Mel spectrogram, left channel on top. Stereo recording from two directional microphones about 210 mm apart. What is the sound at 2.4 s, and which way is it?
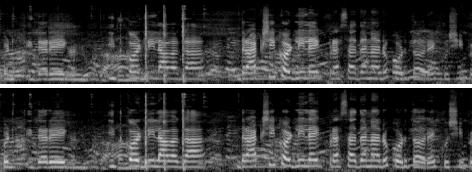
A woman's voice, 10° right (ahead or behind).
